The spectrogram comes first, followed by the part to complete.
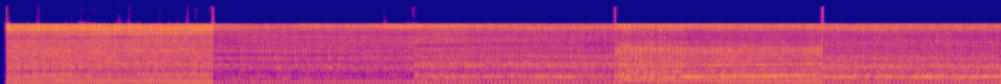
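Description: Diesel tractor engines running in a string of short clips. The engine note changes abruptly about every two seconds, each time the recording cuts to another shot.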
